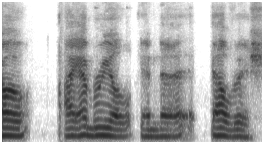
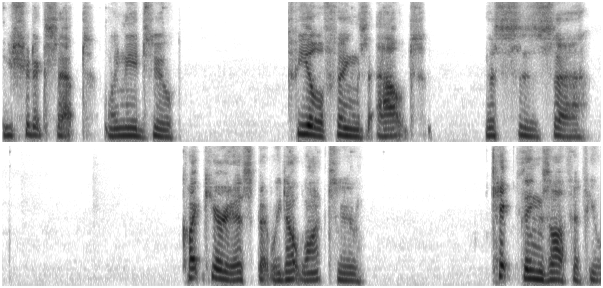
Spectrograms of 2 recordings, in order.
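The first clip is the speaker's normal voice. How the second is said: quiet, hushed murmur. An adventurer turns to a companion, speaking quietly. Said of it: "quietly say in common".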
